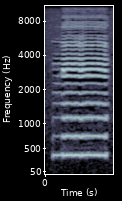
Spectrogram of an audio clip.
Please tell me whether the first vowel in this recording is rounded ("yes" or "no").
no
